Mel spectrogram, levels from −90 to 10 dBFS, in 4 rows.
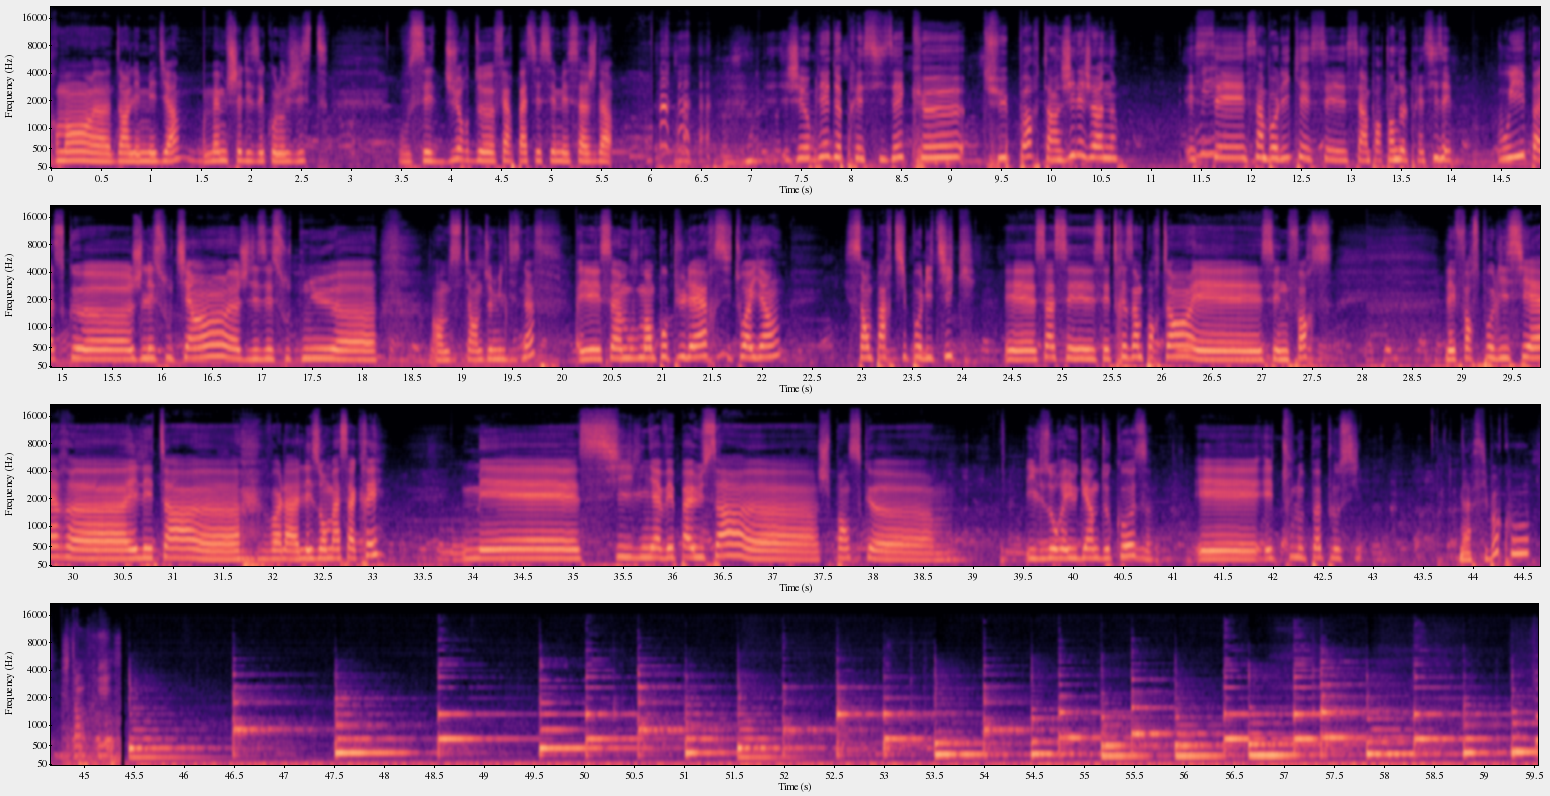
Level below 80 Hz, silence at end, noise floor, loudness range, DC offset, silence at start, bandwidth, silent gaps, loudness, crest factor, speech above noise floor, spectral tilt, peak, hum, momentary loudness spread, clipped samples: -32 dBFS; 0 s; -44 dBFS; 6 LU; under 0.1%; 0 s; 19 kHz; none; -17 LUFS; 14 dB; 27 dB; -4.5 dB/octave; -4 dBFS; none; 14 LU; under 0.1%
